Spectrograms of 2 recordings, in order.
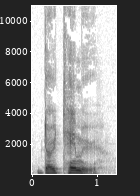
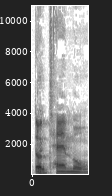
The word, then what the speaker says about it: Dotemu: And listening to the Nintendo Indie World, they call it Dotemu. It's like three syllables. – Dotemu. – Dotemu. – How do you spell it? – D-O-T-E-M-U. So I was reading it as dot emu.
